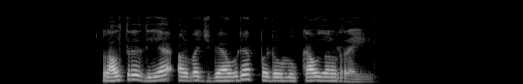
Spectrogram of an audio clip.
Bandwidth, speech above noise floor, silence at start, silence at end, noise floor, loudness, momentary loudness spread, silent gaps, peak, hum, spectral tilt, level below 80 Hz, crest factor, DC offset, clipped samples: 10.5 kHz; 59 dB; 1.05 s; 1.5 s; -81 dBFS; -24 LUFS; 8 LU; none; -6 dBFS; none; -7 dB/octave; -78 dBFS; 20 dB; under 0.1%; under 0.1%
